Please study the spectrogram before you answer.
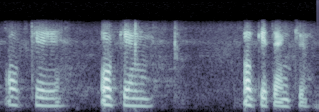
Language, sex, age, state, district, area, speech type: Tamil, female, 30-45, Tamil Nadu, Mayiladuthurai, urban, conversation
